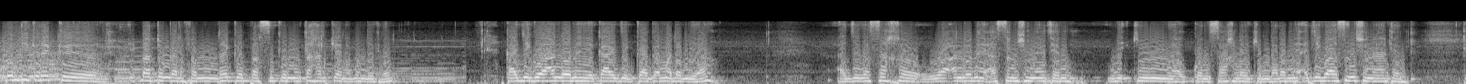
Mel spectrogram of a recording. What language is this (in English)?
Serer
